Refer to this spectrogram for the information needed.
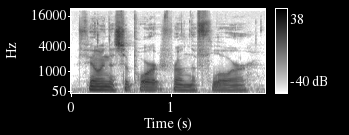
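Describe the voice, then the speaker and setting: A man with a lowish voice leads a guided meditation. His delivery is calm and gentle. He speaks in measured phrases, with long silences between them. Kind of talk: guided body scan meditation.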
